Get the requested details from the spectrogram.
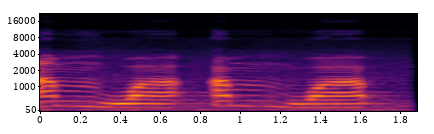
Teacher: میم چونکہ حروف قلقلہ میں سے نہیں ہے لہٰذا میم کے اوپر قلقلہ نہیں کیا جائے گا۔ ام وا، میم کو ٹھہراؤ کے ساتھ پڑھیں گے۔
